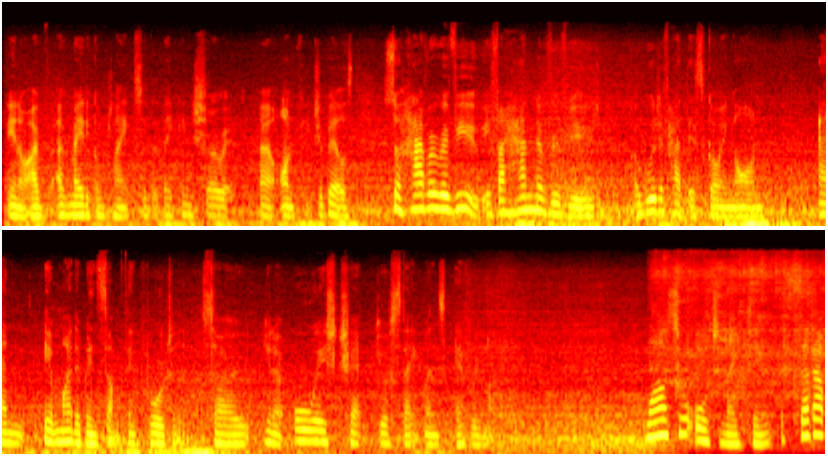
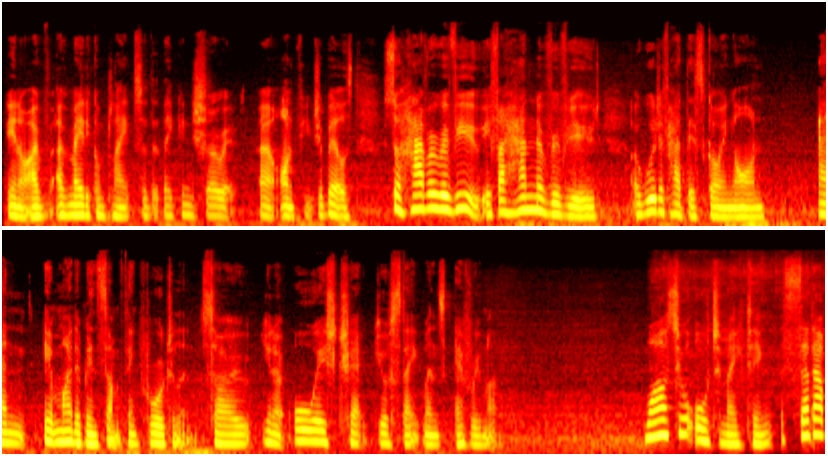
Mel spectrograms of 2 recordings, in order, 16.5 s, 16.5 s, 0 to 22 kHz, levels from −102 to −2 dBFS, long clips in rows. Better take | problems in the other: second | rain or running water; loud; throughout; 10 dB below the speech; faint in the second

